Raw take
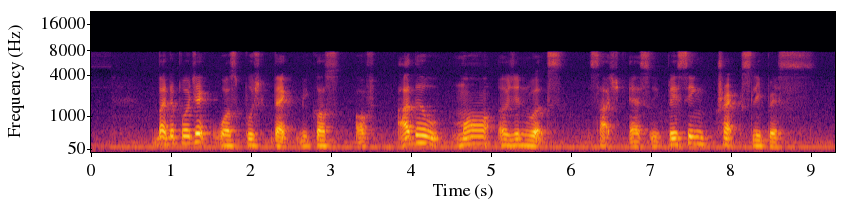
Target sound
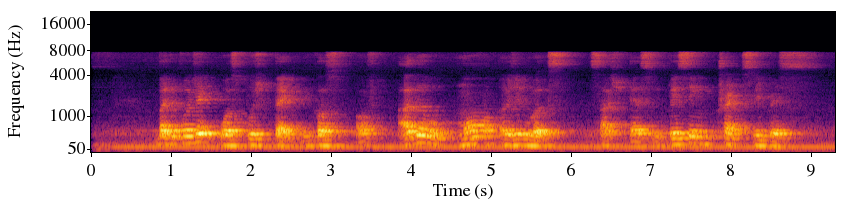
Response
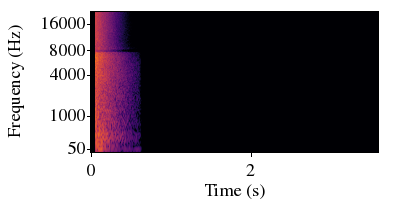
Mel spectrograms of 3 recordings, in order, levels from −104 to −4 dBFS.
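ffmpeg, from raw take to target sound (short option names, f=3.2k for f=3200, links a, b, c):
-filter_complex "[0:a]equalizer=f=125:t=o:w=1:g=3,equalizer=f=250:t=o:w=1:g=-11,equalizer=f=500:t=o:w=1:g=8,equalizer=f=1k:t=o:w=1:g=-6,equalizer=f=2k:t=o:w=1:g=-3,equalizer=f=4k:t=o:w=1:g=-10[a];[1:a]atrim=start_sample=2205[b];[a][b]afir=irnorm=-1:irlink=0,volume=-8.5dB"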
